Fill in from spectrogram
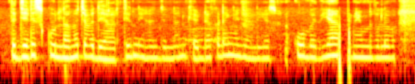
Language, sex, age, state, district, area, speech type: Punjabi, female, 30-45, Punjab, Bathinda, rural, spontaneous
